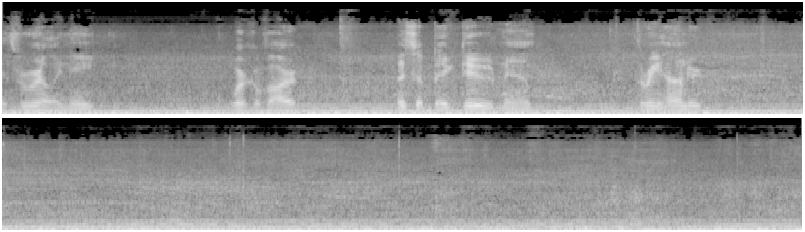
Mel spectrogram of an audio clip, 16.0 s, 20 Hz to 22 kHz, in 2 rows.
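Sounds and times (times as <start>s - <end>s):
engine idling: 0.0s - 16.0s.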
